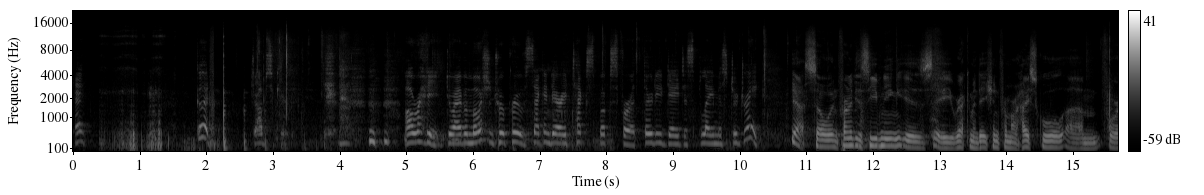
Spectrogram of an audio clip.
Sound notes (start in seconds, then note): 3.7 laughing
